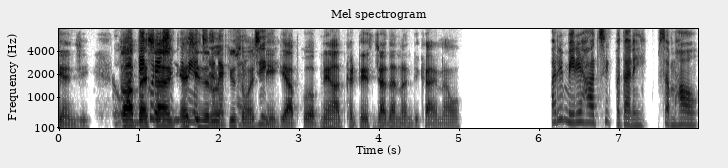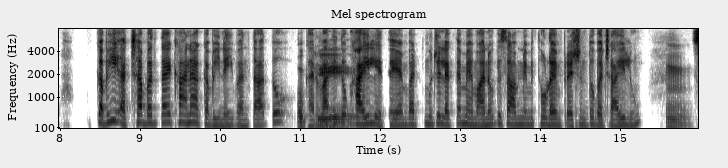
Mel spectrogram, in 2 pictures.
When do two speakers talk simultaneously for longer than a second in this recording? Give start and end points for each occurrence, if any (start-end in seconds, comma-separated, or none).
0.8-2.6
